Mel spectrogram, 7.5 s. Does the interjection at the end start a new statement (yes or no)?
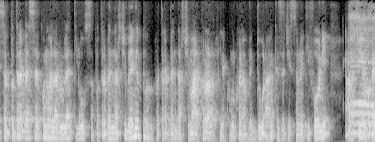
yes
